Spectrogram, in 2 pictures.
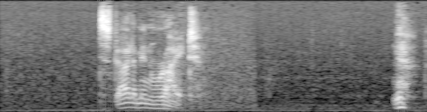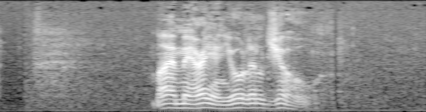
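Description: An older man speaks calmly nearby.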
